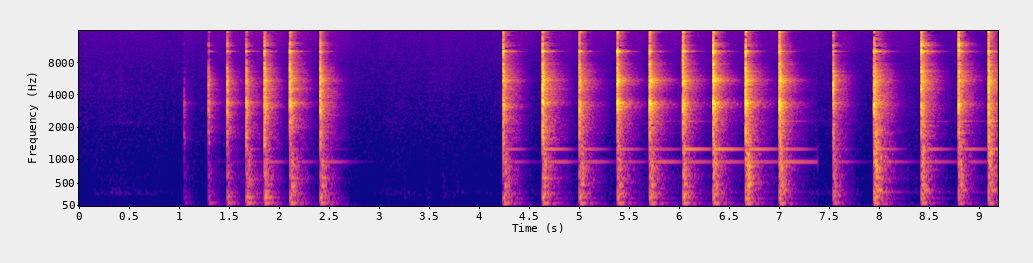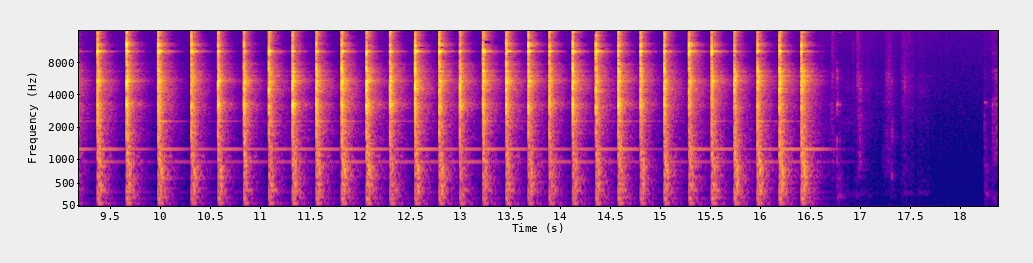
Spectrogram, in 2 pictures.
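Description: Light, quick hammer taps driving a ball bearing onto a Bosch alternator's rotor shaft, pressed on by its inner race. A short run of taps comes about a second in, then after a pause a long, even run of about four taps a second with a faint metallic ring, stopping near the end.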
